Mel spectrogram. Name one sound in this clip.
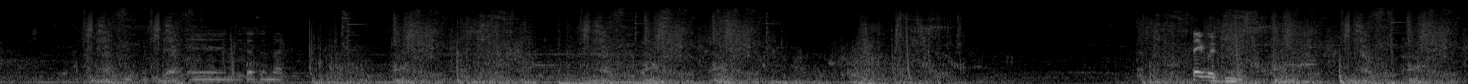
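Magic blasts fire in rapid bursts.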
